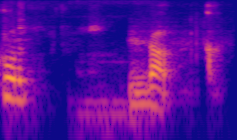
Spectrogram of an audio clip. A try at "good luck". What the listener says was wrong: Acuérdense de la Pizza Hut. Esa misma U. So Pizza Hut. Good luck. So guys, you in English, it's not pronounced like the U in Spanish. It's only So that's how you pronounce it, guys. That's the way you pronounce those things.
